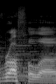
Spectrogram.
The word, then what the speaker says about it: Ruffalo: Mark Ruffalo. There you go. I was going to say it rhymes with Buffalo.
